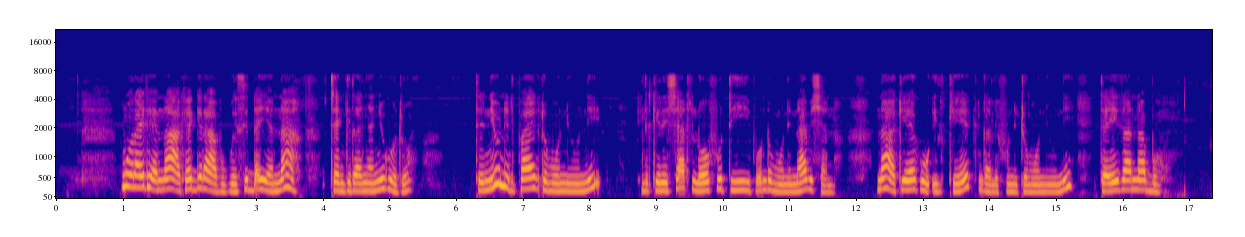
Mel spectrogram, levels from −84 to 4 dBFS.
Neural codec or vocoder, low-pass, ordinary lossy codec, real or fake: none; 7.2 kHz; none; real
